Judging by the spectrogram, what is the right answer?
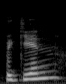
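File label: "begin", British English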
